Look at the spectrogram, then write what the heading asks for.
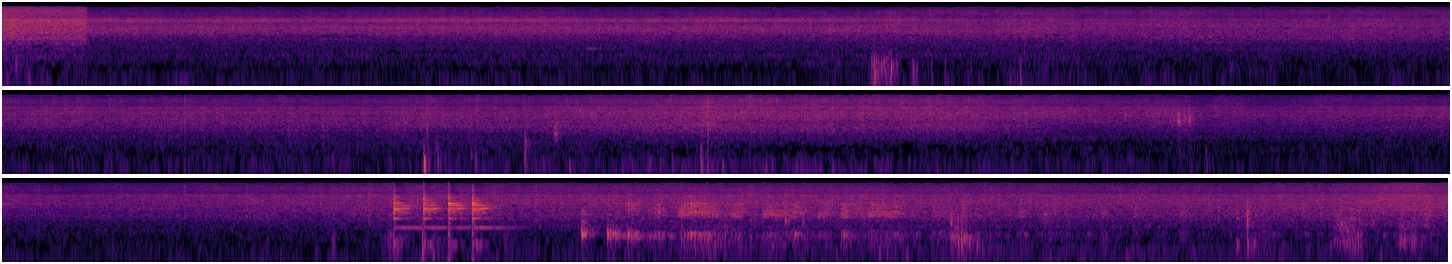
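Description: Chopped tomatoes and onion sizzling steadily as they fry in oil in a large metal pot. About three-quarters of the way through, a metal ladle clanks and scrapes against the pot a few times as it is stirred.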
